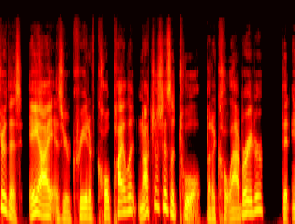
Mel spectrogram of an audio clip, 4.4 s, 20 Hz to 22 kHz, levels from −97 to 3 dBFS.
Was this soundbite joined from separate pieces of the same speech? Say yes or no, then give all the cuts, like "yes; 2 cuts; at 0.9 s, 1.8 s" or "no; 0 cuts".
no; 0 cuts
